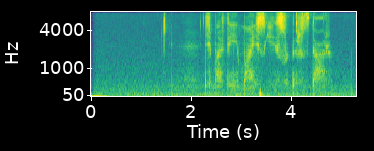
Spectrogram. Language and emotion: Russian, neutral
